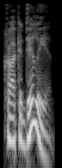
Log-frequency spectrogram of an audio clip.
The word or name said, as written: crocodilian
